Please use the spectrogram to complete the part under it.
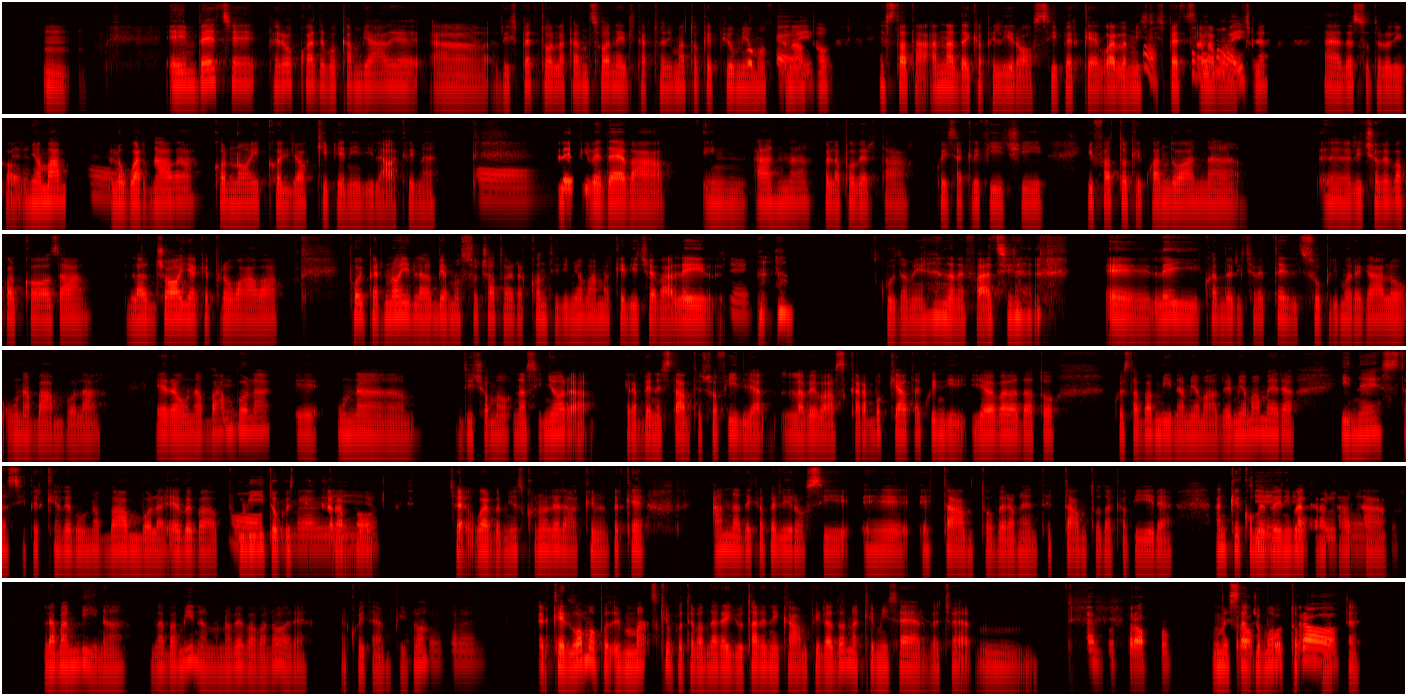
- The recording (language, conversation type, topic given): Italian, podcast, Hai una canzone che ti riporta subito all'infanzia?
- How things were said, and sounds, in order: drawn out: "Oh"; sad: "mi si spezza la voce"; other background noise; throat clearing; chuckle; "una" said as "'na"; tapping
